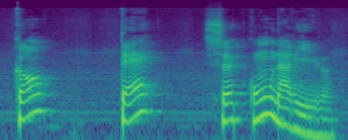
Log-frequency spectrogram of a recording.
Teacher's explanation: Le verbe commence par un E. Le D ici, pour la liaison, va se prononcer comme un T, comme si c'était un T, mais on l'écrit D.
